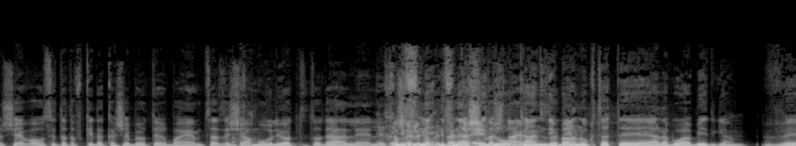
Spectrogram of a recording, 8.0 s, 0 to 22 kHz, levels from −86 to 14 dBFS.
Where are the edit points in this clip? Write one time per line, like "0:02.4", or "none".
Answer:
none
